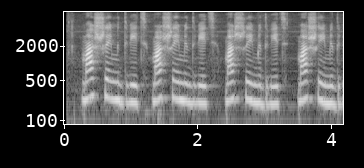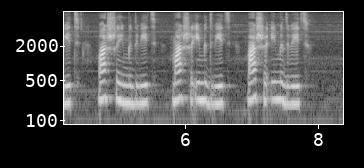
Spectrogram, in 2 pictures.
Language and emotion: Russian, neutral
